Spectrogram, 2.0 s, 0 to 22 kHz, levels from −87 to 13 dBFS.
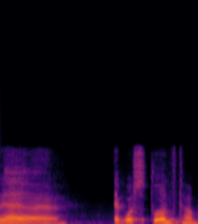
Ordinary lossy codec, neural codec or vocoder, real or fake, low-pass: none; codec, 16 kHz, 0.5 kbps, X-Codec, HuBERT features, trained on balanced general audio; fake; none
